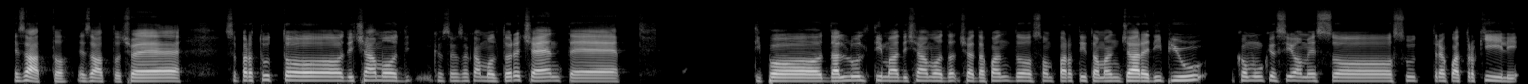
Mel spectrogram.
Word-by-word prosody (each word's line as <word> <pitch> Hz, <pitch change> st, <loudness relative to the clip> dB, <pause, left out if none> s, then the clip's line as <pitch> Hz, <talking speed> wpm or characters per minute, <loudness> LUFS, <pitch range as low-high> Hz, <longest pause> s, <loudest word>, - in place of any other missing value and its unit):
Esatto, 145 Hz, -6 st, +1 dB
esatto. 145 Hz, -3 st, -3 dB
Cioè 155 Hz, 0 st, +4 dB, 0.4 s
soprattutto 185 Hz, -1 st, +2 dB
diciamo 180 Hz, +1 st, 0 dB
di 170 Hz, +2 st, -19 dB
in -, -, -25 dB
questo 170 Hz, -2 st, -11 dB
caso 165 Hz, 0 st, -7 dB
qua, 175 Hz, -, -3 dB
molto 165 Hz, -1 st, -2 dB
recente 155 Hz, -6 st, +1 dB, 1.3 s
tipo 160 Hz, 0 st, +4 dB
dall'ultima 175 Hz, +2 st, 0 dB
diciamo 170 Hz, +1 st, -2 dB
da 170 Hz, +2 st, -4 dB
cioè 175 Hz, -, -3 dB
da 155 Hz, -, -2 dB
quando 175 Hz, 0 st, -3 dB
son 165 Hz, +1 st, -8 dB
partito 165 Hz, +1 st, -2 dB
a -, -, +1 dB
mangiare 160 Hz, +1 st, +4 dB
di 180 Hz, +3 st, -6 dB
più, 185 Hz, -, 0 dB, 0.3 s
comunque 185 Hz, 0 st, -4 dB
sia 185 Hz, +3 st, -3 dB
ho 175 Hz, -, -3 dB
messo 160 Hz, -1 st, -1 dB
su 175 Hz, +4 st, -8 dB, 0.2 s
3 175 Hz, -, -4 dB
o -, -, -3 dB
4 165 Hz, +1 st, -2 dB
chili 165 Hz, -6 st, -3 dB
170 Hz, 135 wpm, -21 LUFS, 160-180 Hz, 1.3 s, Cioè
